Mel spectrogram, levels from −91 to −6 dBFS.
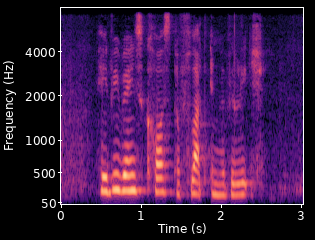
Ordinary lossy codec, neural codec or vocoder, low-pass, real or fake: none; codec, 16 kHz in and 24 kHz out, 2.2 kbps, FireRedTTS-2 codec; 7.2 kHz; fake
